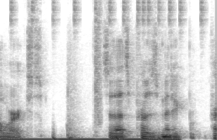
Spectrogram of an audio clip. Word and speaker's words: prismatic: So that's prismatic. How do you say that? Prismatic. There you go, prismatic. I kept wanting to say prasmatic.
